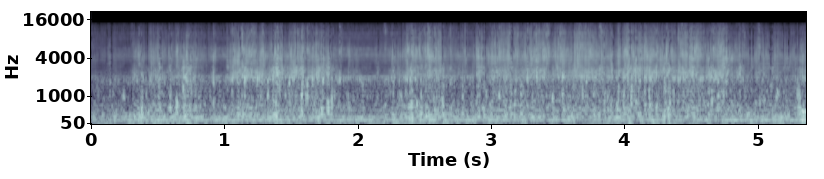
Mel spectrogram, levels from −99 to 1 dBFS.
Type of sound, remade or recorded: remade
